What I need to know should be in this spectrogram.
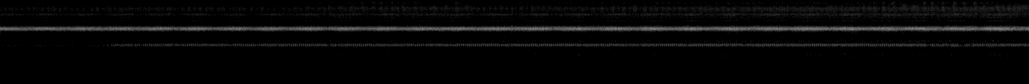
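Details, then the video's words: Field crickets sustain an unbroken, piercing high trill, its loudness gently pulsing, while a softer lower whine joins after the first second and holds steady; nothing else is audible. "Crickets in the field making Peaceful Sounds"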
